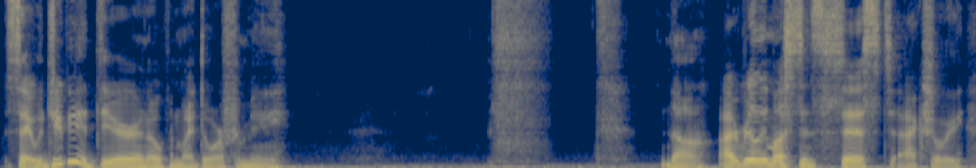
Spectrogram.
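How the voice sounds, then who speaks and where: Man playing a husky, flirtatious mafia boss, swooping pitch. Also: wildly swooping pitch, a little slow, long pauses, darkish tone, exaggerated voice. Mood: flirtatious, teasing. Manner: teasing, theatrical, drawling flirtation. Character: flirtatious, cocky, teasing male mafia boss on undercover date. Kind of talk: ASMR roleplay voice acting.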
